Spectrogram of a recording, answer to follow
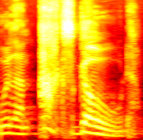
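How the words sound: It is spoken in an American accent.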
